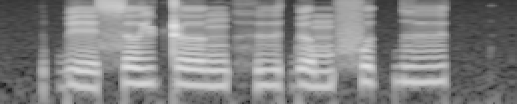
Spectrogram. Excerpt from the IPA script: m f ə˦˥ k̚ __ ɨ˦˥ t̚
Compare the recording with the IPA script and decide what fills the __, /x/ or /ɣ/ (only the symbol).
ɣ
